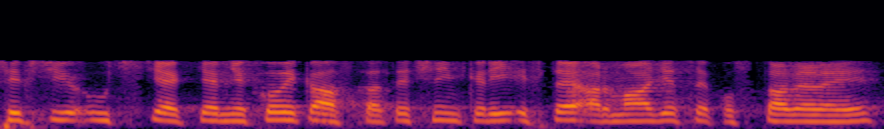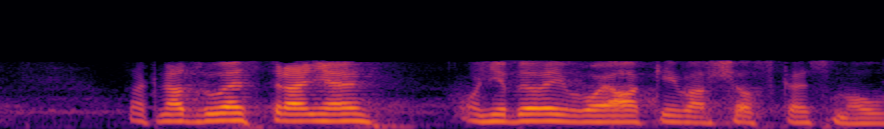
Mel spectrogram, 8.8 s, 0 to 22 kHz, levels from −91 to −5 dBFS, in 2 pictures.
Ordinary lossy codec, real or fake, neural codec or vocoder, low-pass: AAC, 16 kbps; fake; autoencoder, 48 kHz, 32 numbers a frame, DAC-VAE, trained on Japanese speech; 3.6 kHz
